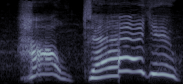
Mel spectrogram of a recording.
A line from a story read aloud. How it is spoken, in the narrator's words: exclaimed Camilla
